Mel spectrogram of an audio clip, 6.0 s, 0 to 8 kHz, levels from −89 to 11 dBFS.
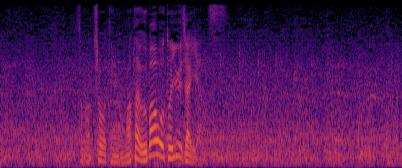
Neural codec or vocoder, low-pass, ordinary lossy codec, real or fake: vocoder, 44.1 kHz, 80 mel bands, Vocos; 7.2 kHz; none; fake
